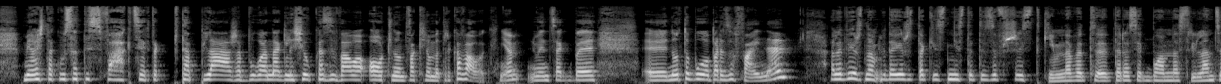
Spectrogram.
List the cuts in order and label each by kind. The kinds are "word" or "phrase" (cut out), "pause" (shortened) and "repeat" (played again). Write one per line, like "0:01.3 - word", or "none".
0:01.7 - pause
0:03.9 - word
0:08.8 - word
